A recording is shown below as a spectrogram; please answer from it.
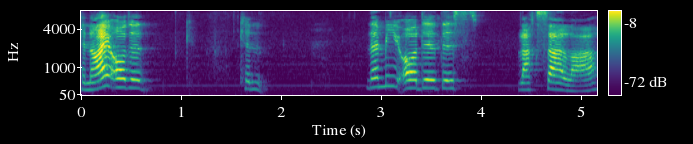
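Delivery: speaking with Malaysian accent. Trying to order food in English with a put-on Malaysian accent. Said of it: "like English but Malaysian".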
